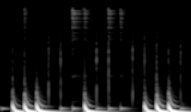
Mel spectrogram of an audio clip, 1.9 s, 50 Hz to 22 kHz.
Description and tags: Rhythmmakerloop 125 bpm-54
This is a pure electro drumloop at 125 bpm and 1 measure 4/4 long. A more minimal variation of loop 53 with the same name. It is part of the "Rhythmmaker pack 125 bpm" sample pack and was created using the Rhythmmaker ensemble within Native Instruments Reaktor. Mastering (EQ, Stereo Enhancer, Multi-Band expand/compress/limit, dither, fades at start and/or end) done within Wavelab.
electro, 125-bpm, drumloop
